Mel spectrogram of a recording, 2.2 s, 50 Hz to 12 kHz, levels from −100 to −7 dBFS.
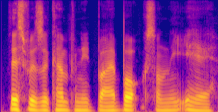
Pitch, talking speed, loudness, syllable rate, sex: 120 Hz, 245 wpm, -19 LUFS, 6.0 syllables/s, male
